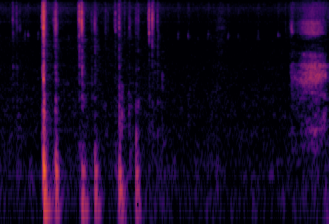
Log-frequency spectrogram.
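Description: Someone types on a computer keyboard in a short burst of separate keystrokes, close and clear, followed by a brief quiet pause and a soft hiss at the end.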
